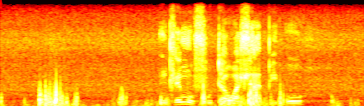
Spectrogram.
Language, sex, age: Southern Sotho, male, 22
